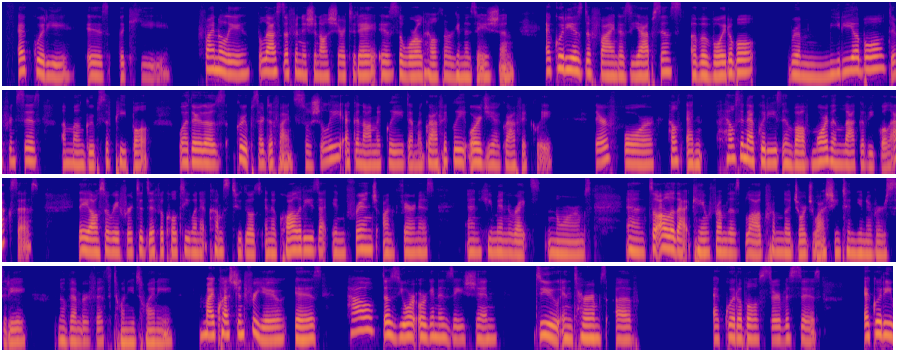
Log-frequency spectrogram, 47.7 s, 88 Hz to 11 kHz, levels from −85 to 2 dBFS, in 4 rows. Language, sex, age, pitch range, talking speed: English, female, 20-39, 155-185 Hz, 130 wpm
